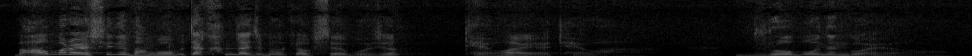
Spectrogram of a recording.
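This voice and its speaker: A man's voice: high voice, huge pitch swings, fast, breathy edge. A man preaching a sermon as pastor, talking conversationally and asking the congregation rhetorical questions. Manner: conversational, acts out everyday dialogue. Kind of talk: sermon at a teachers' revival meeting.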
